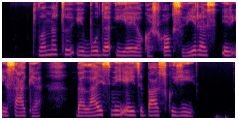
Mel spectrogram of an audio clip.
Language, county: Lithuanian, Vilnius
